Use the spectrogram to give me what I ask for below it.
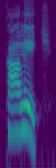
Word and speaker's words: college: Kalau yang ini, Bu, college. College. College. College. College. Iya. Ini E-nya jadi I.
